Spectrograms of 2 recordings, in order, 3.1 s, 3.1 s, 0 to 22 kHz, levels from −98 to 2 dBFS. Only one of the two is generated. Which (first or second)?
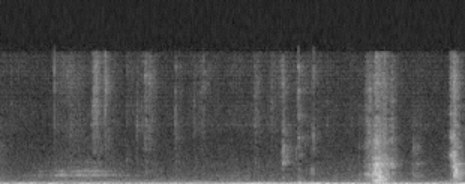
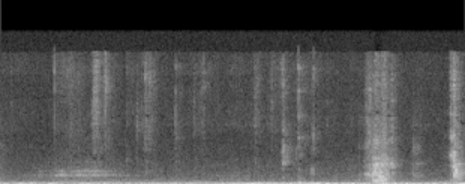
first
